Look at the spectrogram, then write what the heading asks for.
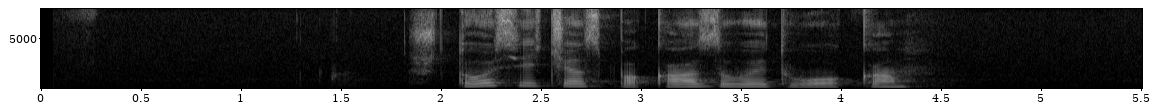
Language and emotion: Russian, neutral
